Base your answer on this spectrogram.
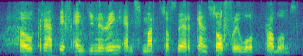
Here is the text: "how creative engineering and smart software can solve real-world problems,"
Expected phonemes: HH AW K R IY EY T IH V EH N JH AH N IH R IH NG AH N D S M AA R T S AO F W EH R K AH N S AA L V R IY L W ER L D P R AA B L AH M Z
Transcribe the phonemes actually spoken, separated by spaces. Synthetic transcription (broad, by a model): HH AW K R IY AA T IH F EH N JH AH N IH R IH NG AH N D S M AA R T S AO F W EH R K AH N S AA L F R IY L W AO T P R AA B L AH M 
